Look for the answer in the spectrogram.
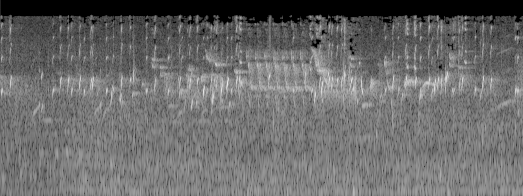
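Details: Massed goldfinch song: continuous high, jangling twitter from many birds, building in density toward the middle with rattling trilled phrases, then steady chirping to the end.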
